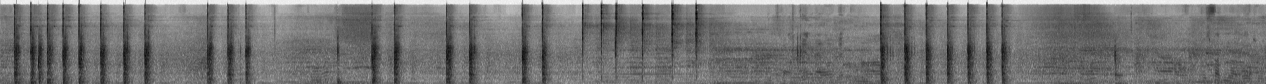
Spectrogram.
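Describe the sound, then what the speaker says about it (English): A copper-head hammer strikes a hydraulic cylinder shaft to knock it loose in a shop, loud sharp metallic blows in rapid bursts of several hits with short pauses, and talk can be heard between the strikes. "this is a copperhead hammer, and it's made to mushroom out like that, so you can get like a good hit"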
